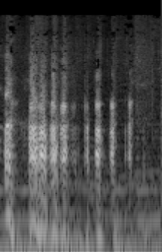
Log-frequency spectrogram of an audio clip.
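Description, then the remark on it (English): A bullfrog croaks in a quick, uneven series of about eight or nine harsh, throaty pulses, fairly loud over a steady low rumble, with no talking. “It's Bonnie the fucking bullfrog.”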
